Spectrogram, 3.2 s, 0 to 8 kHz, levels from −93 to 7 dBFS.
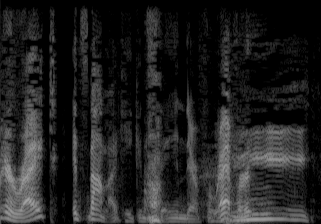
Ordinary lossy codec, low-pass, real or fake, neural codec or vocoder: none; none; real; none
